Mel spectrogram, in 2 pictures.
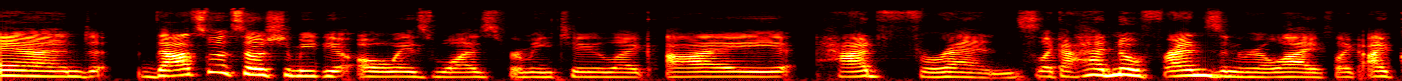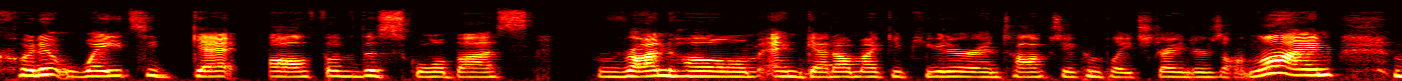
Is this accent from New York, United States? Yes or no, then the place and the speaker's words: yes; Long Island, New York, United States; So I grew up in Long Island, New York, and then one day my parents came in and they were like, "We're gonna move to Arizona."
